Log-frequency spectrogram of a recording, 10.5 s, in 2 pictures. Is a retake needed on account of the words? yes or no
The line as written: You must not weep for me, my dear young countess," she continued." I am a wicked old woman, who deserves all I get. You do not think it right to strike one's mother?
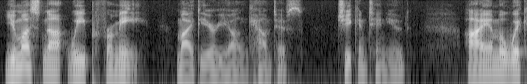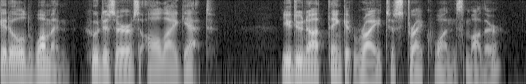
no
